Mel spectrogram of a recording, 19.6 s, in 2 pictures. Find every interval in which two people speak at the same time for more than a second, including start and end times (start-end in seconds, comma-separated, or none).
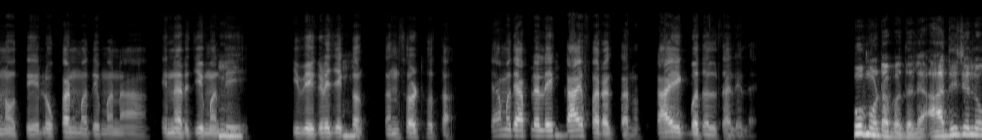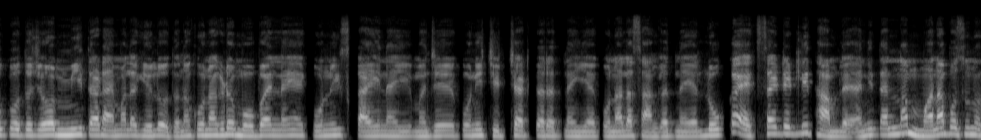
none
